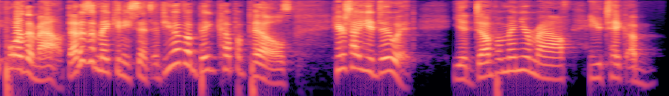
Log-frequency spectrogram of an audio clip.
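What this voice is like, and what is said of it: Usual voice. Nothing is said of it.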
